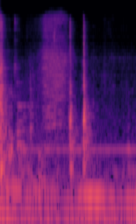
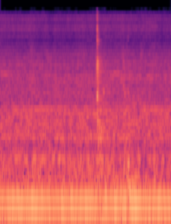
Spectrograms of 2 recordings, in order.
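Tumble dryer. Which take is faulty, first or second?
first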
